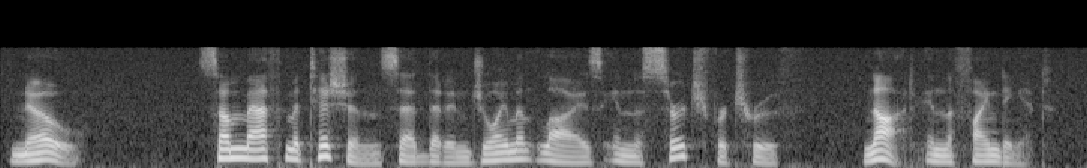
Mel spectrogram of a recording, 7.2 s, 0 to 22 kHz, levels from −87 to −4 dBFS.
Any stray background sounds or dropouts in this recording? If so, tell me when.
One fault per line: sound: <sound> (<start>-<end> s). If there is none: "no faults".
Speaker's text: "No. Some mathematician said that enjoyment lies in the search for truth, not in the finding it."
no faults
